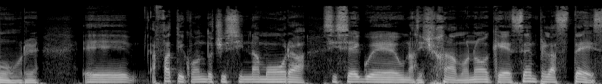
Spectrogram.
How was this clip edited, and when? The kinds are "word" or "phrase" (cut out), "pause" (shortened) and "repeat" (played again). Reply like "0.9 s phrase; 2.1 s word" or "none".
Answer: 1.8 s word; 3.2 s word; 4.2 s word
